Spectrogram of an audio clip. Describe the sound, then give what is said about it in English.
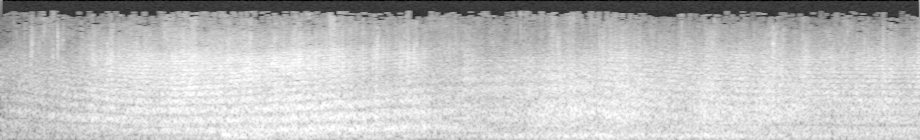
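Russian warplanes fly overhead with a loud, continuous, rumbling jet roar that holds steady throughout, with no voices. “That is the sound of Russian warplanes that are a constant threat in this film overhead.”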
